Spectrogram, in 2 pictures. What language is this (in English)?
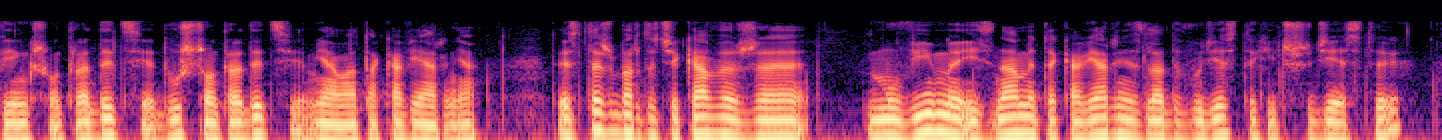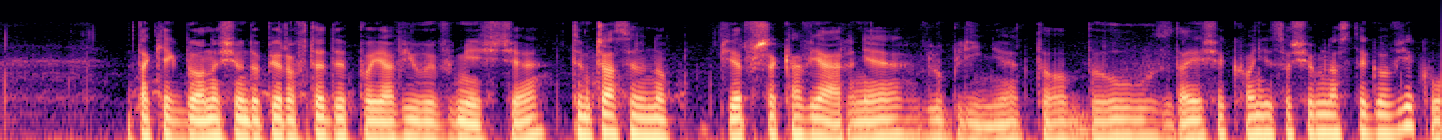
Polish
